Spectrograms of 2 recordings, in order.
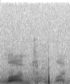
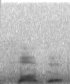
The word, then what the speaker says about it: Landes: It sounds like London, but it's Londa.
